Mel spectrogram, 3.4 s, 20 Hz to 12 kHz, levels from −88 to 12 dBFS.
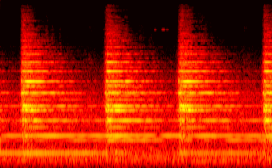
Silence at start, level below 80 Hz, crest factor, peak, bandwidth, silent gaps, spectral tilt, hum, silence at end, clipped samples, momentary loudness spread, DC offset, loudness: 0 s; -66 dBFS; 16 dB; -4 dBFS; 10.5 kHz; none; -3 dB/octave; none; 0 s; under 0.1%; 16 LU; under 0.1%; -17 LUFS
